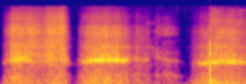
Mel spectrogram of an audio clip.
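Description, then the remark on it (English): A failed attempt at a finger whistle, made with the little finger and index finger in the sides of the mouth: three breathy, hissing blasts of air, each with only a thin, wavering hint of a tone that never becomes a proper shrill whistle. “generate a shrill whistle by just sticking, what is it, their little finger and their index finger into the sides of their mouth and whistling.”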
